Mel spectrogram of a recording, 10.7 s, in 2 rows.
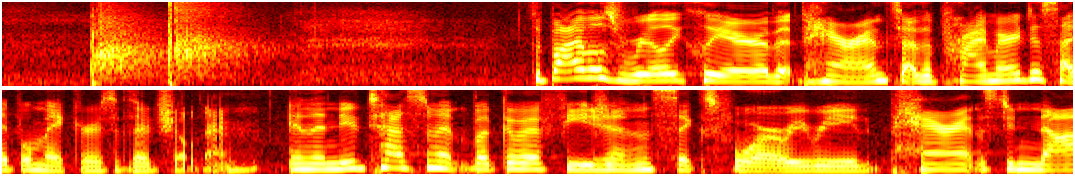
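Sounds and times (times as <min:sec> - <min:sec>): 
single hand clap: 0:00.4 - 0:01.4
speech: 0:02.8 - 0:10.6.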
